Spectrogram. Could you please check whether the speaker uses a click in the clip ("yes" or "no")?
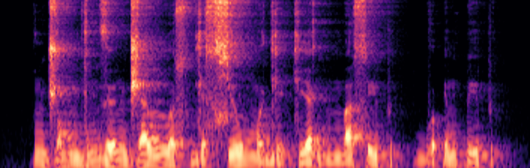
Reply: no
